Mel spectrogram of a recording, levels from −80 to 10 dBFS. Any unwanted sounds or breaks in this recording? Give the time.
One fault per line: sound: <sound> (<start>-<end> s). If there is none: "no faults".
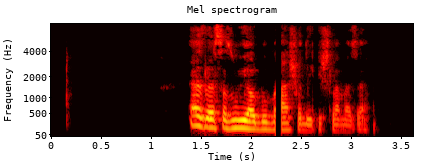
sound: dropout (2.2-2.3 s)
